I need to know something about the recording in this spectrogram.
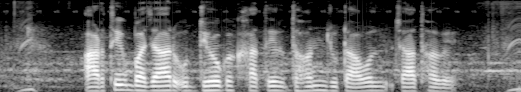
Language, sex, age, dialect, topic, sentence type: Bhojpuri, male, <18, Northern, banking, statement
